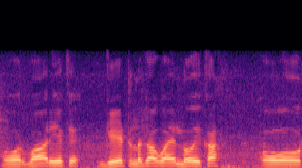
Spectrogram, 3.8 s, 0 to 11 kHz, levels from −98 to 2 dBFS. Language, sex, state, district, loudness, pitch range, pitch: Hindi, male, Rajasthan, Bikaner, -15 LUFS, 130-160 Hz, 150 Hz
